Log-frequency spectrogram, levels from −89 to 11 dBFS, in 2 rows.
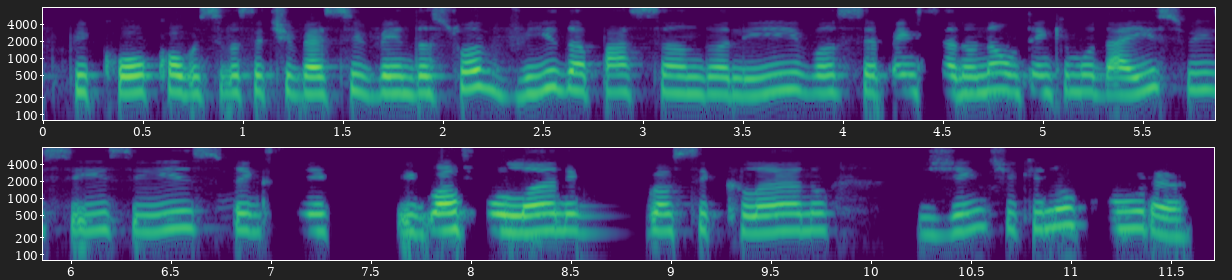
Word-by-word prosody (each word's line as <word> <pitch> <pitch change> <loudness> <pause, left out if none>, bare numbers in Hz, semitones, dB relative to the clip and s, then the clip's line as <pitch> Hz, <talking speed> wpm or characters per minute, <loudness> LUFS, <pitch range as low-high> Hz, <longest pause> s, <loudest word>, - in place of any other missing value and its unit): Ficou 250 -1 +4
como 245 -1 +3
se 230 - -9
você 245 +1 -1
tivesse 235 +1 +2
vendo 240 +1 +2
a - - +4
sua 285 +6 +3
vida 265 +3 0
passando 250 -2 -2
ali 230 +4 -1
e - - -3
você 245 0 -2
pensando: 245 -1 -3
"Não, 265 0 0
tem 250 +1 -4
que 250 +1 -9
mudar 245 -3 +1
isso, 280 +1 -4
isso, 275 0 -7
isso 275 0 -6
e 265 +4 -3
isso. 295 +1 -11
Tem 270 -1 -2
que - - -19
ser 260 0 -5 0.4
igual 265 +3 +6
fulano, 260 0 +5 0.4
igual 260 -1 +1
ciclano". 260 0 0 0.4
Gente, 260 +6 -6
que 280 - -7
loucura. 290 -8 -1
255 Hz, 170 wpm, -22 LUFS, 240-270 Hz, 0.4 s, igual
